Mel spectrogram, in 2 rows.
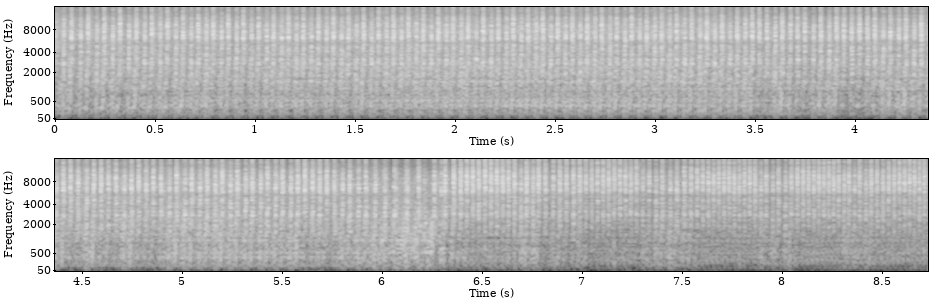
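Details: Free 1998 Craftsman 22-inch mulcher mower, 6.25 hp single-cylinder, running rough with harsh, uneven crackle and pops. Owner attributes it to a sheared upper exhaust bolt left inside; a loose carburetor is also noted.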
